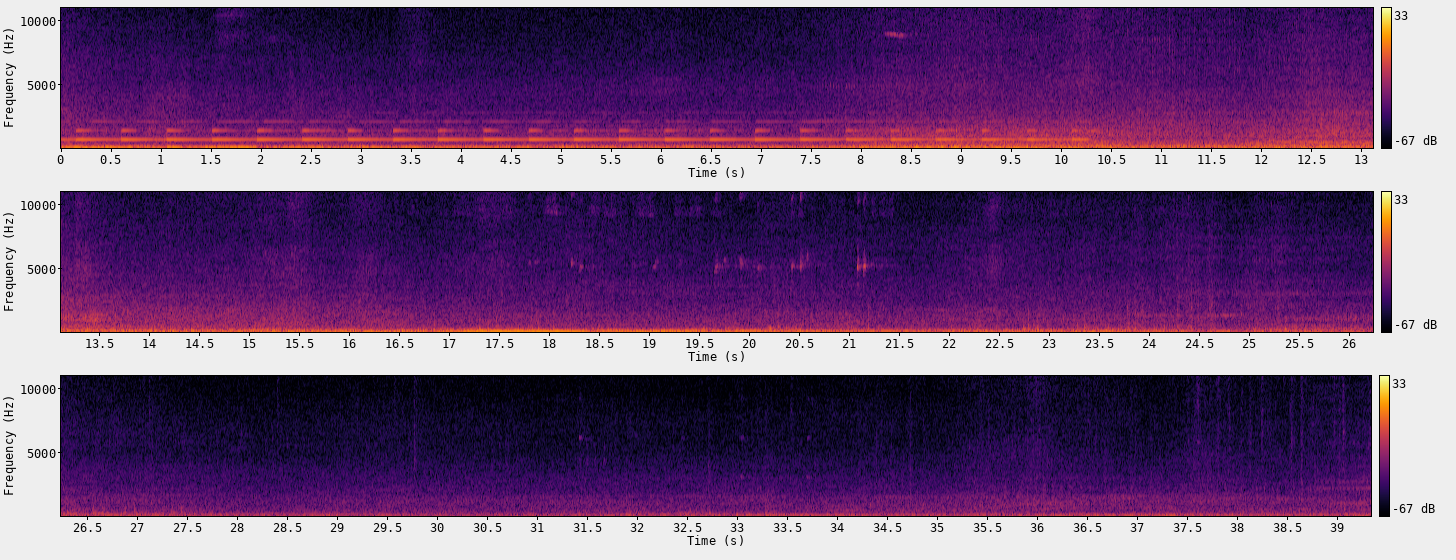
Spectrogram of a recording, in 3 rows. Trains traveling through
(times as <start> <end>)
0.0 27.8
